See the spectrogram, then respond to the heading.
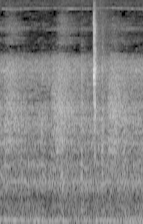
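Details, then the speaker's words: VW Polo AC blower motor after its faulty part's shaft was pulled out as a temporary fix (total replacement needed) for a loud tak-tak noise on switching on AC: smooth, steady blower hum, one light click, no tapping. "लेकिन गौर किया इसका seven किया अब इसमें कोई आवाज नहीं आ रहा है"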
